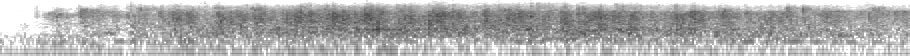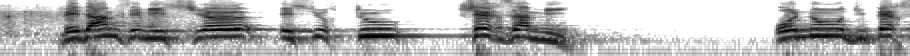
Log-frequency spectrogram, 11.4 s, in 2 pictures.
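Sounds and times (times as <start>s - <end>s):
audience applause: 0.0s - 6.2s
speech: 6.0s - 9.4s, 10.5s - 11.3s.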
